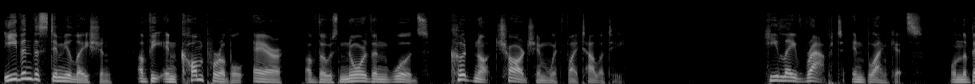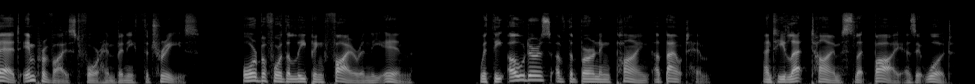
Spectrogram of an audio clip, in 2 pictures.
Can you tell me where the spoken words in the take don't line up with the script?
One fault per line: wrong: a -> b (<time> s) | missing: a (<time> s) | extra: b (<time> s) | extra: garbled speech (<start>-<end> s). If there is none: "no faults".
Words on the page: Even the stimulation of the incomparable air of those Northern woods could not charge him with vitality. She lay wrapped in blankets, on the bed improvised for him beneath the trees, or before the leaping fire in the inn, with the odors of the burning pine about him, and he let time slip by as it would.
wrong: She -> He (7.6 s)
